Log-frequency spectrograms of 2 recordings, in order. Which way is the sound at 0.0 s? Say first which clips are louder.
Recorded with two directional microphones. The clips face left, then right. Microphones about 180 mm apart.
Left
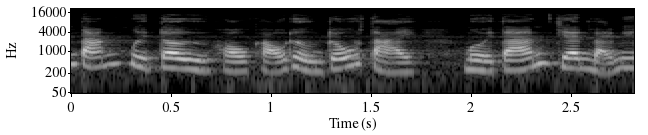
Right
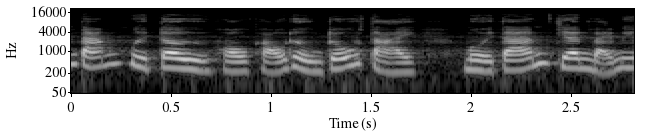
Right 2 dB; 20° right (ahead or behind).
